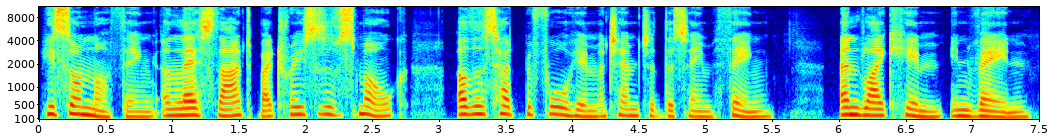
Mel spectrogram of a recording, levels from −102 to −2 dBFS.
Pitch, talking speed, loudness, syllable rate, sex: 180 Hz, 175 wpm, -19 LUFS, 4.8 syllables/s, female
